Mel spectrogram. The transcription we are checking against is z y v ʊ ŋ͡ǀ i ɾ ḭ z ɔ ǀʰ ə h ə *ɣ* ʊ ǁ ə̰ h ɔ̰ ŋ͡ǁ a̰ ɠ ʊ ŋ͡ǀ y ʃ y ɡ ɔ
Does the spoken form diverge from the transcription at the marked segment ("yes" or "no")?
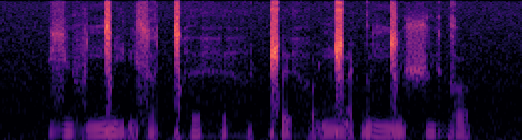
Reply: yes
